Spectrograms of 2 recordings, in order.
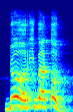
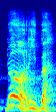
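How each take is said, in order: First: The word ends with a full -tun ending. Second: The word ends softly with an h sound. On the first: The word is read without stopping on it. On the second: The reader stops on this word.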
